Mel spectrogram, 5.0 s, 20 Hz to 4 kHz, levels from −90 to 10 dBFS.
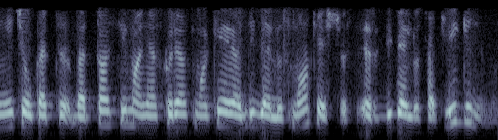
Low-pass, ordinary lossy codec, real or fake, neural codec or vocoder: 3.6 kHz; MP3, 32 kbps; real; none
